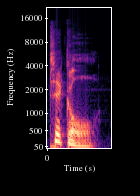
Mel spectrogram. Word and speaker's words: TCL: hxp hexapod is the ability to issue TCL pronounced tickle commands found in the terminal mode TCL is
